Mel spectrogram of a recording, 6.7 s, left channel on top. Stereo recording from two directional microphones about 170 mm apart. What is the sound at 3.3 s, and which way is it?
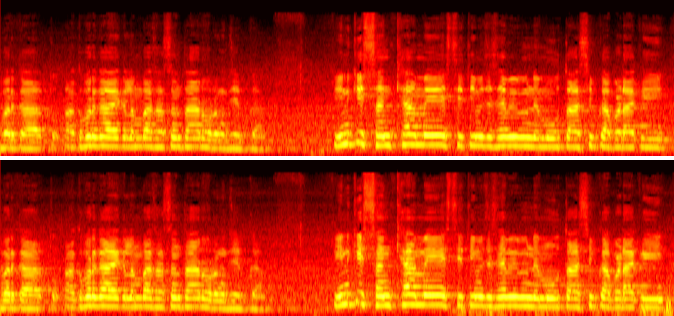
Speech, 30° right (ahead or behind).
